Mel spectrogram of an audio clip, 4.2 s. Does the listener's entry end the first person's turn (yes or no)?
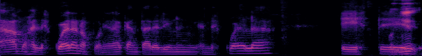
yes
